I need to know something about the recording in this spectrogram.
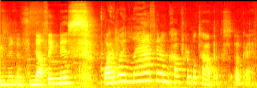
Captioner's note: laughs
